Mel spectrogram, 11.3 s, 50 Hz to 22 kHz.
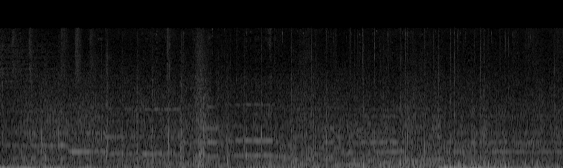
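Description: Roach gallops in The Witcher 3, a fast clatter of hooves running continuously over a dense bed of game music and effects, moderately loud and close.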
